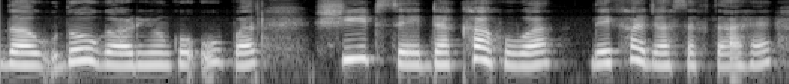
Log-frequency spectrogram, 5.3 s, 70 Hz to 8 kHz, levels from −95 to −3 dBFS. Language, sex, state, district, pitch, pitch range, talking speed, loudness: Hindi, female, Uttar Pradesh, Lalitpur, 215 Hz, 205-245 Hz, 150 wpm, -19 LUFS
